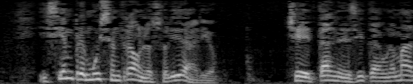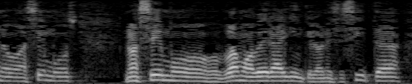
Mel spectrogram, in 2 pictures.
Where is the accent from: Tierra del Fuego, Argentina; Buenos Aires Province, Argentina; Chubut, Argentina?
Buenos Aires Province, Argentina; hablaba de mi infancia en el Parque Saavedra, con Estudiantes del Parque Saavedra.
